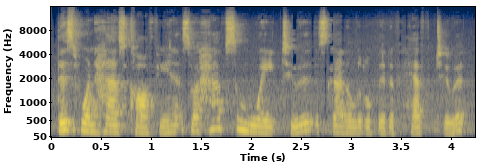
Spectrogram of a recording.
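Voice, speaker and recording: A woman's voice: lowish voice, quick pace, slight background noise. A woman drama teacher giving a conversational, encouraging step-by-step lesson on a home-recorded video. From United States. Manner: conversational, encouraging step-by-step instruction with direct questions. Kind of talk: instructional video mini-lesson.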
